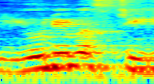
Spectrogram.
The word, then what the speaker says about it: university: अब जैसे यूनिवर्सिटी है, यूनिवर्सिटी, UNIVERSITY, यूनिवर्सिटी।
